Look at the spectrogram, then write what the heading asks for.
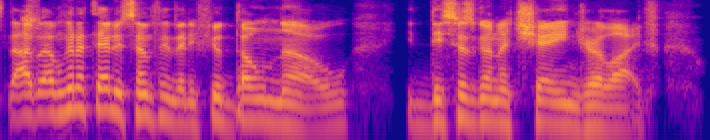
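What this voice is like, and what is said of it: Brazilian accent in English. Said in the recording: “We think our accent is horrible, right? So I'm from Brazil. I don't sound like an English person or an American person.”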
